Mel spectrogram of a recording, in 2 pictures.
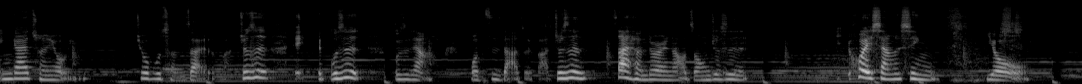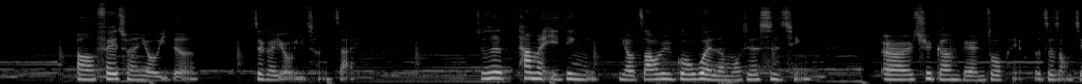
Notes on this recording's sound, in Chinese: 音質很差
